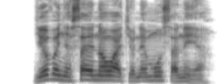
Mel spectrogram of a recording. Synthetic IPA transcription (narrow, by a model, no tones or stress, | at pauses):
d͡ʒehovaɲasajɛnɔwat͡ʃɔnɛmʊsanɪja̰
